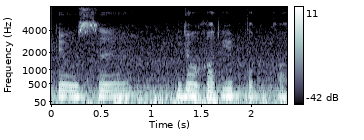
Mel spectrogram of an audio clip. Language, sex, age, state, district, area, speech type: Urdu, male, 18-30, Uttar Pradesh, Shahjahanpur, urban, spontaneous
